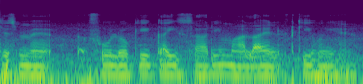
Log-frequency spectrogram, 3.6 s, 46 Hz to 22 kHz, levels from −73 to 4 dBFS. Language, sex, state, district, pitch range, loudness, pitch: Hindi, male, Uttar Pradesh, Lalitpur, 85-95 Hz, -16 LUFS, 90 Hz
